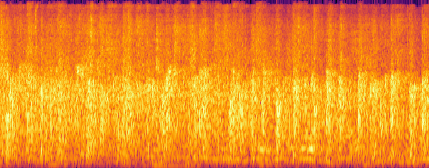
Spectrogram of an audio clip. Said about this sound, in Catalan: Si us sembla, tot i que no han vingut, fem un aplaudiment també per l'Institut Carles Vallbona.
